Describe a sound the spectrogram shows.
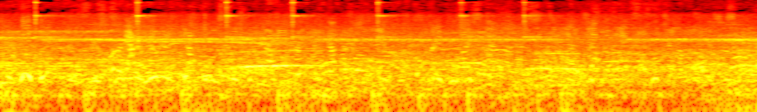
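A crowd of men and women chants and shouts loudly outdoors.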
